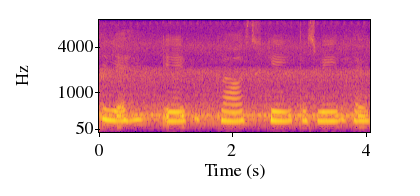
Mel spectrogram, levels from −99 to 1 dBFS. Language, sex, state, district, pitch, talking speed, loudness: Hindi, female, Madhya Pradesh, Katni, 205 Hz, 90 wpm, -15 LUFS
